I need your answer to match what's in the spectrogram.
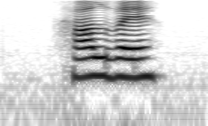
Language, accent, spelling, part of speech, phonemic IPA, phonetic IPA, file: Armenian, Eastern Armenian, հալվե, noun, /hɑlˈve/, [hɑlvé], Hy-հալվե.ogg
- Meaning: 1. aloe (plant) 2. aloeswood, agarwood, agalloch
